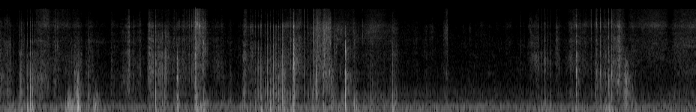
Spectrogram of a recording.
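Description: Paper pages of a large picture book being opened and turned by hand: irregular rustling and flapping brushes of paper, busiest in the first half, with a few more near the end.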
